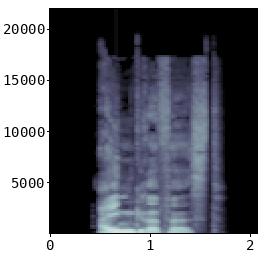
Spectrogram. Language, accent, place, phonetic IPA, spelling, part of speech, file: German, Germany, Berlin, [ˈaɪ̯nˌɡʁɪfəst], eingriffest, verb, De-eingriffest.ogg
- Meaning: second-person singular dependent subjunctive II of eingreifen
